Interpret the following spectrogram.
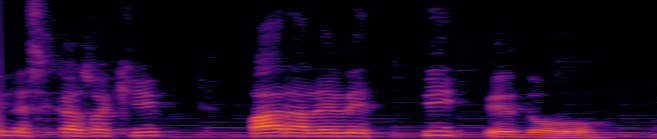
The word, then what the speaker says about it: paralelepípedo: e nesse caso aqui paralelepípedo coma cab tônica exatamente o pi então recebe assento gráfico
